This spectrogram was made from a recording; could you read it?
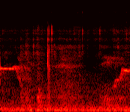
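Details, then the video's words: Captive male Northern Bobwhite wearing a purple band, kept alone in a separate pen after being beaten up by others, calling because he wants back in with the group: a clear whistled note at the start and a rising whistle at the end. "the little boy you hear calling behind me is back in Seven's old pen"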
